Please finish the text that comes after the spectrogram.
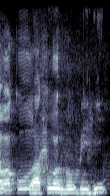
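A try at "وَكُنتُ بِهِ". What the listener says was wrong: ওয়া কুতু ওখানে তা আছে, আপনি নুন কেমনে পড়তেছেন, ওটা তো তা।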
